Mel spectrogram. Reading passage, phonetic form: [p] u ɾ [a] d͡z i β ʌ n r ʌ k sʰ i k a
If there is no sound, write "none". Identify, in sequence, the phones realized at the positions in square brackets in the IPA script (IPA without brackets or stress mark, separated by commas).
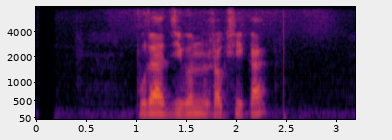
p, a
